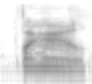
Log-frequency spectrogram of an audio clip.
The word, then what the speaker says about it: dye: you're dying it okay dye so it's pronounced exactly the same way as you know to die to not live anymore die but it's spelled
